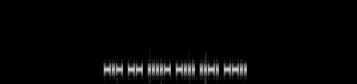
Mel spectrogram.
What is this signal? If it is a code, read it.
Morse code, heard as a keyed tone, about 60 wpm, 700 Hz. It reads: KM4BFZ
